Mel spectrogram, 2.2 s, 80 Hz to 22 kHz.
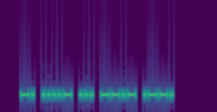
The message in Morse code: N4SQP

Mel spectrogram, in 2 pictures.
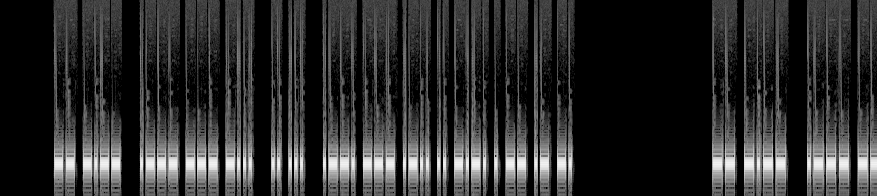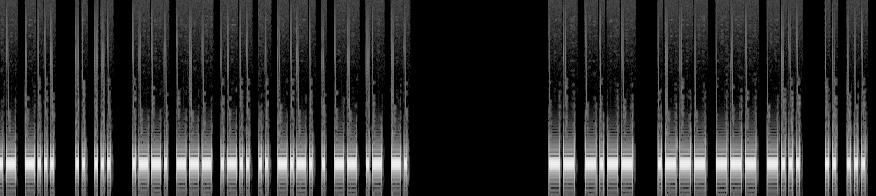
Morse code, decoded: MY JOB IS POLICEMAN MY JOB IS POLICEMAN MY JOB IS

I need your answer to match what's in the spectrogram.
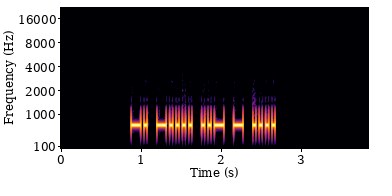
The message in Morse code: N6UTH

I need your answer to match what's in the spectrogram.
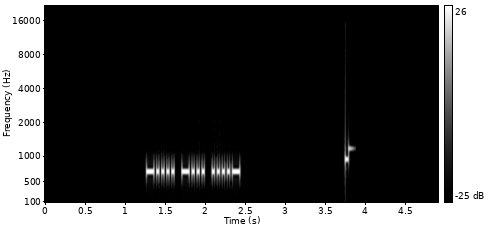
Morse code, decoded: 6B4

